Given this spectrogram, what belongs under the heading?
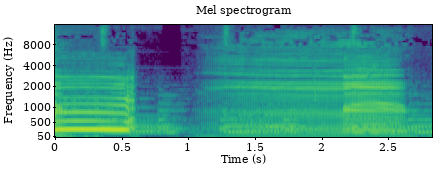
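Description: Cows moo in a cartoon farmyard, with one long, loud, drawn-out low call followed by a second rising moo, close and clear with no talking.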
